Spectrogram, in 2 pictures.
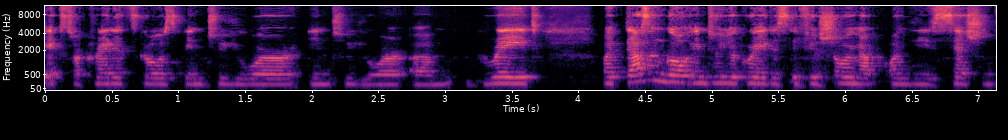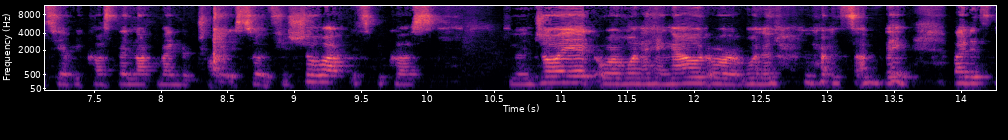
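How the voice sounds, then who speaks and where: A woman's voice: on the low side, sharp tone, rough recording. A German woman lecturing a university class over a video call, chatty and candid, with some self-deprecating humor.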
